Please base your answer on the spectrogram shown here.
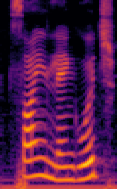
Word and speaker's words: sign: sign language اللي هي لغة الإشارة، حرف الجي silent مش بننطقه.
